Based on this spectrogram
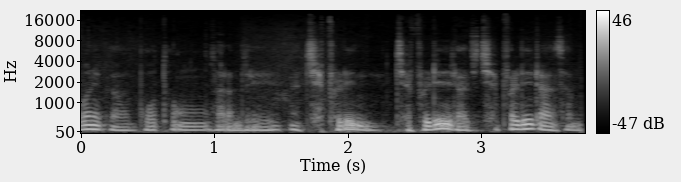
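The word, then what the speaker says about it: Zeppelin: 어떤 페르디난트 아돌프 하인리히 아우구스트 그라프 폰 제플린 이래 돼 있거든요. 이름이. 근데 제플린이라는 건 이제 우리가 영어로 하면 제플린인데 독일어로 하면 체펠린이 되거든요.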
